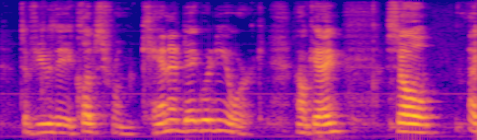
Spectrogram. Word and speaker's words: Canandaigua: Yeah, Canandaigua, just like that.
